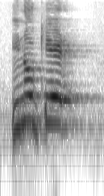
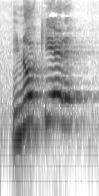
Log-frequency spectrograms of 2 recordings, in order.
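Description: Both takes have the same delivery.

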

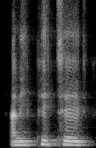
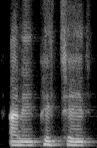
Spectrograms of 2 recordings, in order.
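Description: The two takes are said the same way.

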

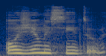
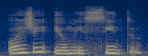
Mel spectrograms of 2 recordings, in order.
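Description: First: "Hoje eu me sinto" with "Hoje eu" run into one; vowels blended. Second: "Hoje eu me sinto" slowly, word by word; words cut apart. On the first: Teacher showing how it is sung, "Hoje eu me sinto" blended together. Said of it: "blend that perfectly". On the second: Teacher showing the weird unblended way, "Hoje eu me sinto" slowly cut apart. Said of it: "kind of cut the words apart like that". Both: Shown as a demonstration.

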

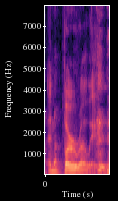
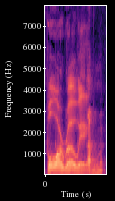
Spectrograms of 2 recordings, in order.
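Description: First: Burrowing with bur vowel like burr, slow; pron contrast. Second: Borrowing with open bor vowel, slow; pron contrast. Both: Shown as a demonstration. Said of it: "No, they don't".

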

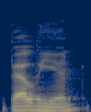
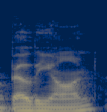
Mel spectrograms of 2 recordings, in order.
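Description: First: "[name]" ending in an unstressed "-yun"; first pronunciation. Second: "[name]" ending in a full "-on"; alternative pronunciation. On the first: Podcast host introduces the artist, trying "[name]" as BELL-ee-un. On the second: Podcast host unsure of the name, trying "[name]" as bell-ee-AHN. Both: Shown as a demonstration. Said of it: "I don't know how to say it".

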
